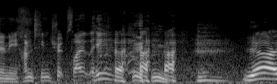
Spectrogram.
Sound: laughs

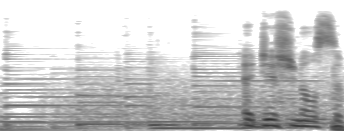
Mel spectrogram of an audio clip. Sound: flowing water

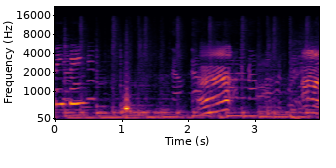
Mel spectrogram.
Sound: whoosh; playful music

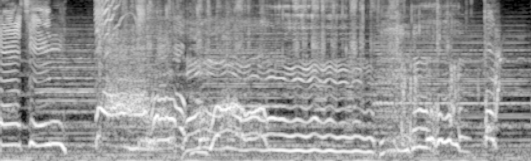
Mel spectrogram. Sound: crying

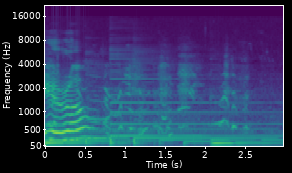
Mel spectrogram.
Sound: crying

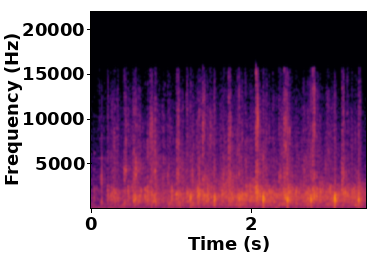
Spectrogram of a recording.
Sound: applause

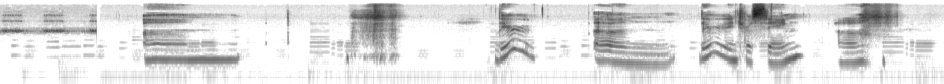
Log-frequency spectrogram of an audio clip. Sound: laughing

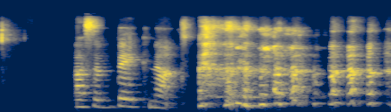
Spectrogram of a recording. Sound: laughter

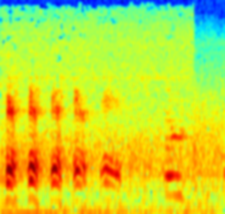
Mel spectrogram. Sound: laughs

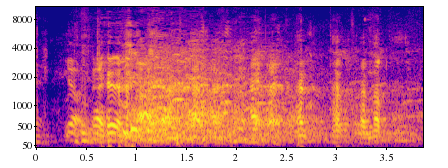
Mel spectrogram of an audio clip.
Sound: laughter

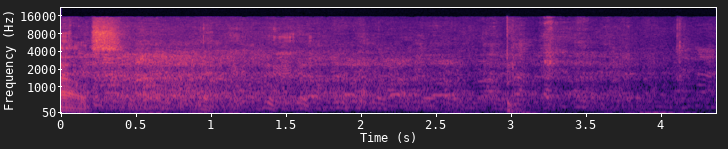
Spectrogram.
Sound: laughter

